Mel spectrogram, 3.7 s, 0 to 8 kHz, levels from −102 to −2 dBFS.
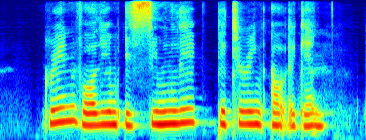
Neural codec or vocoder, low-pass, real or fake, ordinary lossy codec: codec, 16 kHz, 2 kbps, FreqCodec, larger model; none; fake; none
